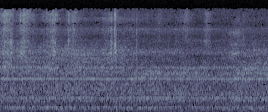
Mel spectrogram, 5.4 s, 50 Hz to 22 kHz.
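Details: Externally mounted under-chassis Eberspächer/Webasto-type parking heater, about 2500 W, about 3 minutes after start, air turning lukewarm; phone about 1 m from outlet. Steady even fan rush with faint constant hum, no surging or rattles; normal running while warming up.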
